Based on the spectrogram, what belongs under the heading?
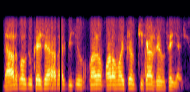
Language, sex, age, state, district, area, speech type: Gujarati, male, 60+, Gujarat, Narmada, urban, conversation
